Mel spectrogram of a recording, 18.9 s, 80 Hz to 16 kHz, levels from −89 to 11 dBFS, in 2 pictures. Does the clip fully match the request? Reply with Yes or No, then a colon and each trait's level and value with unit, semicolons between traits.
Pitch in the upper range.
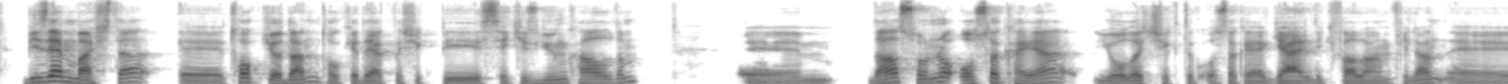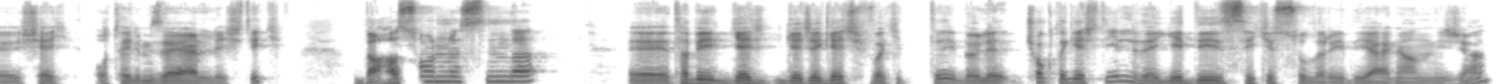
No: low, 120 Hz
